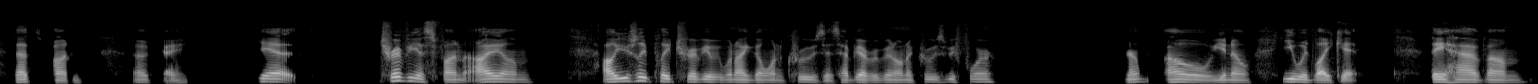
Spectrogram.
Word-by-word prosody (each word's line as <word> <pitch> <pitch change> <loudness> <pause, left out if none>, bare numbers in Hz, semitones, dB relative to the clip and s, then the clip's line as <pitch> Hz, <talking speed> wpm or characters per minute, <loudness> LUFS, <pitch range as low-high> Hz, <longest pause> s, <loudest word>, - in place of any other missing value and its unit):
That's 115 0 0
fun, 100 -1 +2 0.7
okay. 100 -2 -6 0.7
Yeah. 130 -2 +4 0.9
Trivia's 160 -7 +2
fun. 110 -1 -1
I, 130 +2 +4
um 115 -3 -3 0.7
I'll 125 +2 +7
usually 150 +4 +3
play 140 -3 +1
trivia 120 -2 -1
when 110 0 -3
I 110 0 +2
go 105 0 -2
on 95 -1 -5
cruises, 105 -5 -5
have 105 0 -4
you 110 - +5
ever 105 0 -1
been 110 0 -3
on 105 +1 -1
a - - -5
cruise 115 -1 -8
before? 125 0 -6 1.3
No? 115 +2 0 0.2
Oh, 110 -3 +2
you 105 +2 -1
know, 100 -2 -1 0.3
you 130 0 +2
would 110 -4 +1
like 100 -1 +4
it. - - +1 0.7
They 120 0 +7
have, 110 -2 +2
um 100 -1 -1
110 Hz, 140 wpm, -27 LUFS, 105-125 Hz, 1.3 s, I'll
